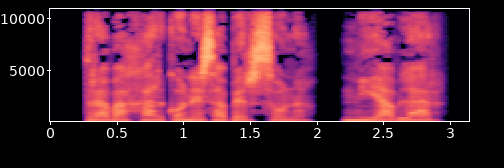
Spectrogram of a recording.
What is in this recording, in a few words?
spanish, spanish phrases negative language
